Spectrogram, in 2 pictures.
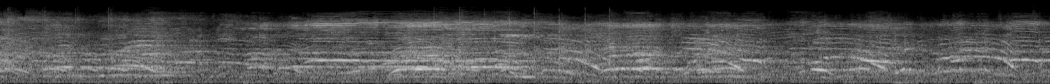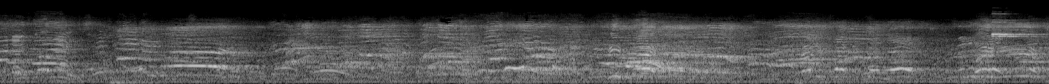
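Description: A crowd of spectators shouts and cheers throughout a large echoing gym.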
